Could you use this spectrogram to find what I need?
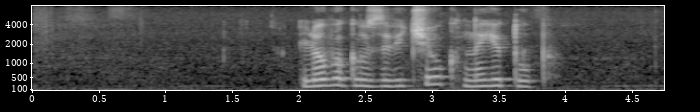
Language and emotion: Russian, neutral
